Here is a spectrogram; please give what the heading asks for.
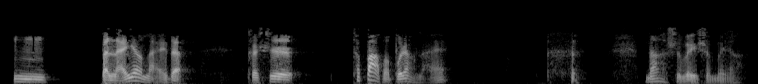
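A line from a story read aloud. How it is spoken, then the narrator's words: Smiling. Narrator (Chinese): 丽丽笑着 对他说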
